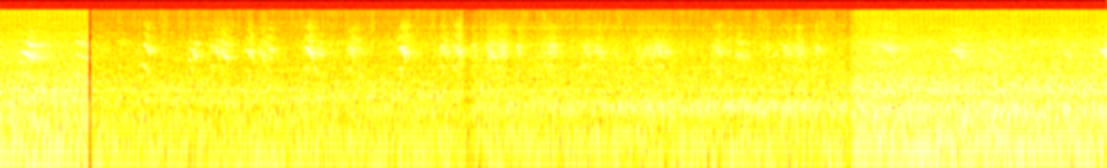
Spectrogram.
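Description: Small birds chirping in many short, high calls over a steady background hiss; the hiss drops about a second in and comes back near the end.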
